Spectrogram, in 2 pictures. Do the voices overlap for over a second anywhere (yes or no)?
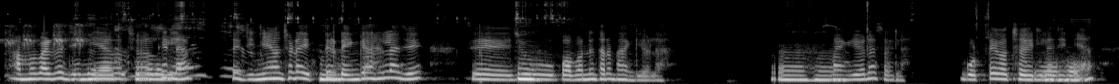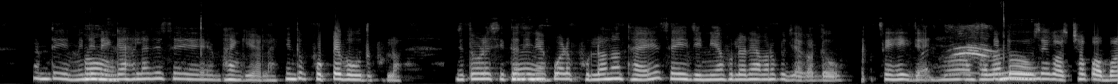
no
